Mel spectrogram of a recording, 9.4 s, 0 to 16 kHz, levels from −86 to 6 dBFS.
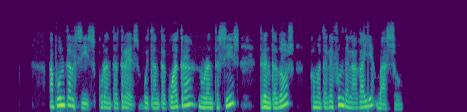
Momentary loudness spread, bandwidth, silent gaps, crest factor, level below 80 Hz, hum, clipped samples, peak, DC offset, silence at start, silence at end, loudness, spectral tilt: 10 LU; 7 kHz; 1.92-1.96 s, 5.10-5.19 s, 6.06-6.19 s; 18 dB; -58 dBFS; none; under 0.1%; -2 dBFS; under 0.1%; 1 s; 1.3 s; -19 LUFS; -7 dB/octave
